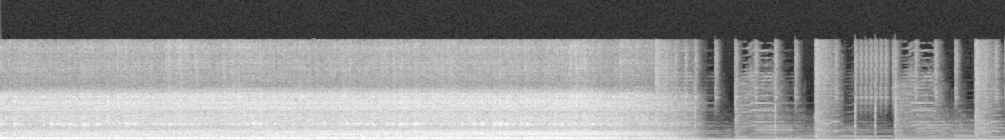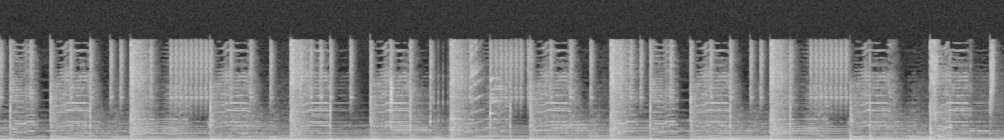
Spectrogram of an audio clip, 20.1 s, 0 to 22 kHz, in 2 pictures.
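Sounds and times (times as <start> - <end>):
water pumps humming: 0.0 - 7.0
background music: 0.0 - 20.0.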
